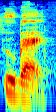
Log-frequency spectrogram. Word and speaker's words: ube: So this is Wildberry and Ube. That's how it's pronounced, Ube, okay?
